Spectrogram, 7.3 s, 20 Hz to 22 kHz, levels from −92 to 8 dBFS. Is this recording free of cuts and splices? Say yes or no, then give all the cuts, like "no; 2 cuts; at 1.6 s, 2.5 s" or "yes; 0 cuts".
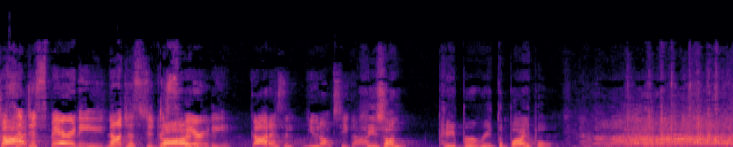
no; 1 cut; at 0.9 s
